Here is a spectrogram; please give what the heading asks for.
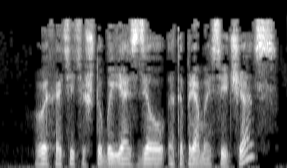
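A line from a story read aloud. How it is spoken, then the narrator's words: Ironic question. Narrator (Russian): ироническим тоном спросил Снег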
